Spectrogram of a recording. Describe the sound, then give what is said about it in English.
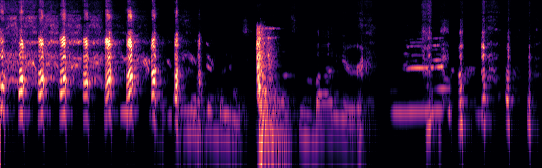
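A door is unlocked and opened once, a sharp thunk just past the halfway point, with people talking before and after it and some clicking and shuffling. “Unlock the door so I can get in," and then of course Maverick comes rolling in”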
